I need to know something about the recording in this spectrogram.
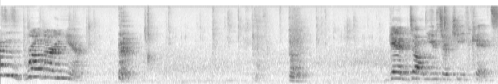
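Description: Plastic wrapping crinkles as a package is torn open.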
